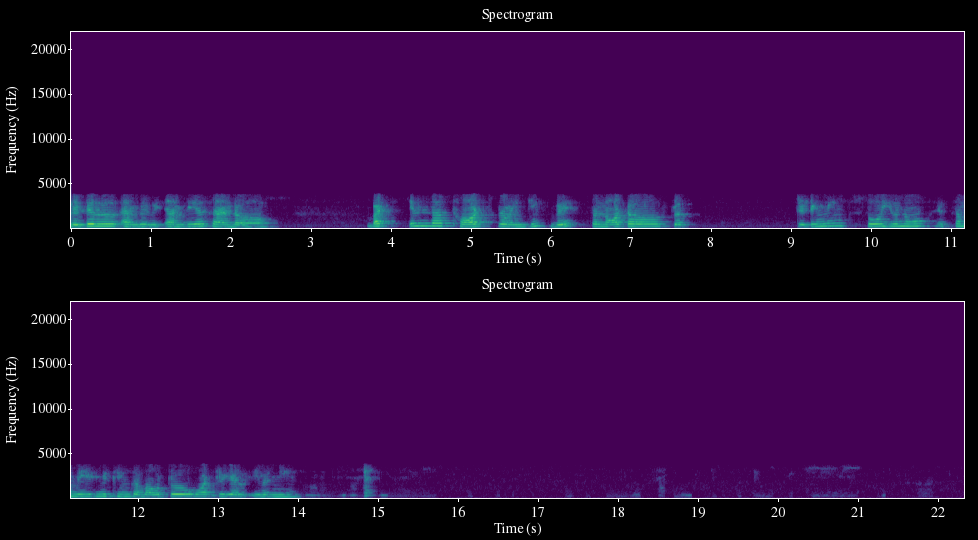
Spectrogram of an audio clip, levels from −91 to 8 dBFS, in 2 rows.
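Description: From start to finish the speech carries the sound of the GSM full-rate codec. The codec rebuilds the voice from a vocal-tract filter excited by a sparse, regularly spaced pulse train, which gives the buzzy, gravelly roughness that is plainly audible throughout and fits a 13 kbps full-rate stream. The band is confined to roughly 200 Hz to 3.5 kHz, with nothing above 3.8 kHz, so sibilants sound dull and the low end is thin.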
